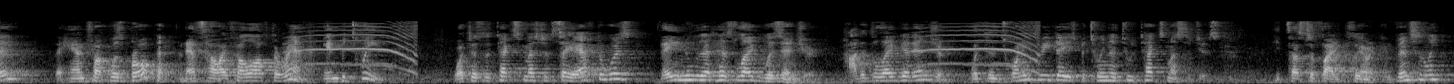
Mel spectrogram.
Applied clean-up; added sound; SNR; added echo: none; Squeak; 6 dB; none.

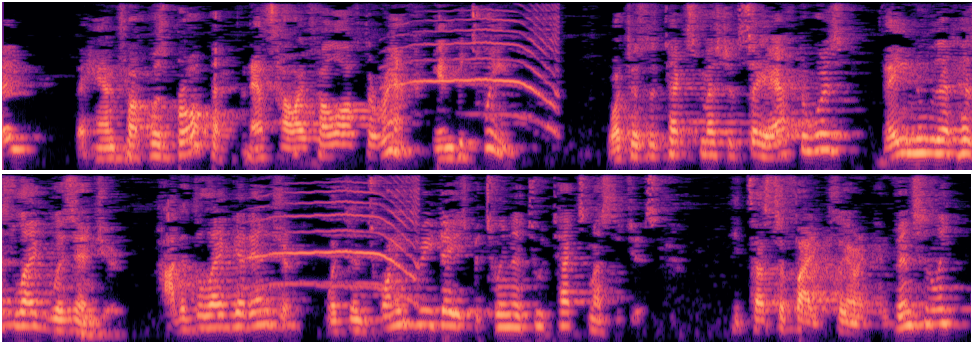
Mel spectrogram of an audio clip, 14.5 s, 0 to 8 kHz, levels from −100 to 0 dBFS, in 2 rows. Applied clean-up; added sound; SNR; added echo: classical method Wiener filter.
